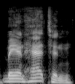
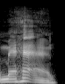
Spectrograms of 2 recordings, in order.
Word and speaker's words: Manhattan: When people say Manhattan, they don't go Manhattan. They go Manhattan. They go Manhattan. Manhattan. It's like there's fucking T's in Manhattan.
